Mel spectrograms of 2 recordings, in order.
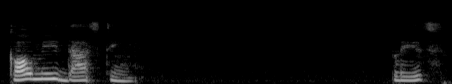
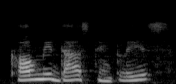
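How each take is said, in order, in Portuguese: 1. Há uma pausa antes de please. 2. Please está ligado à frase sem pausa.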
